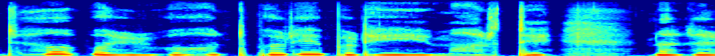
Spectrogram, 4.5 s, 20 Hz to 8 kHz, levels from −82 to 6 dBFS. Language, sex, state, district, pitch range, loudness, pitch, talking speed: Hindi, female, Himachal Pradesh, Shimla, 245-285 Hz, -17 LUFS, 260 Hz, 95 wpm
